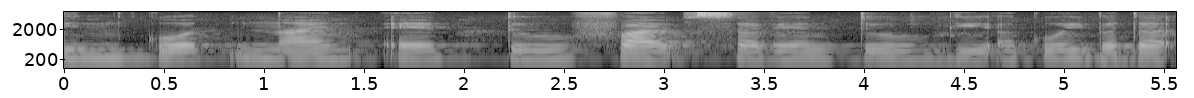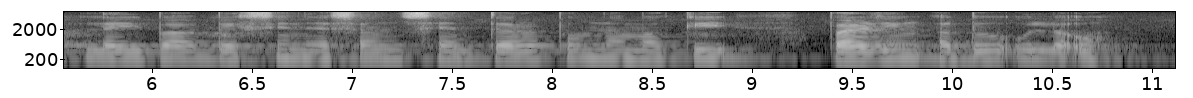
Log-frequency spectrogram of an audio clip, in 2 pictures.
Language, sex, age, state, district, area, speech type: Manipuri, female, 18-30, Manipur, Thoubal, rural, read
